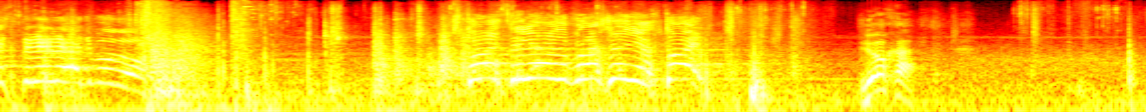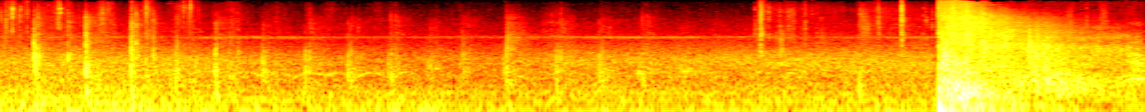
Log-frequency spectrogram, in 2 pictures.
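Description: Gunshots ring out loudly.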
